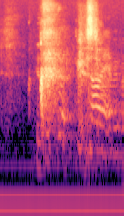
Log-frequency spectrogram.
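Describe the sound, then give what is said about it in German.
A single quick sneeze bursts out, a sharp breathy blast followed by a short voiced tail, fairly faint with no talking around it. “Gesundheit.”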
